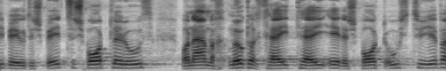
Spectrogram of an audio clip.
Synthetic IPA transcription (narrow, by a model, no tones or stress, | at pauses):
ibɪldəʃpɪt͡səʃpɔrtləɾuːs | ʋonæmləχmøːɡlɪχkʰɛɪthɛɪʔɪːɾəʃpɔrtuːst͡syəbə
